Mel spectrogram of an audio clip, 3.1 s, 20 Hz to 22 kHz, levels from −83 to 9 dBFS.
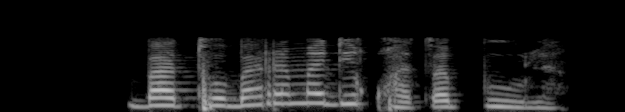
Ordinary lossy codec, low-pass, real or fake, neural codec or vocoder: Opus, 64 kbps; 5.4 kHz; real; none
